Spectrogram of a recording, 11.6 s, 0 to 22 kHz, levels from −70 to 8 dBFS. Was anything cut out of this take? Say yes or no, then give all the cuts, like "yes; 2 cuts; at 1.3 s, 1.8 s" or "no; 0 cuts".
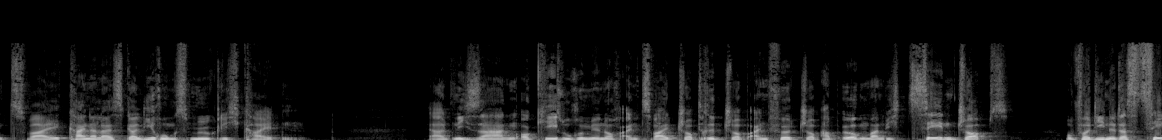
yes; 5 cuts; at 4.5 s, 5.6 s, 7.0 s, 8.2 s, 8.8 s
